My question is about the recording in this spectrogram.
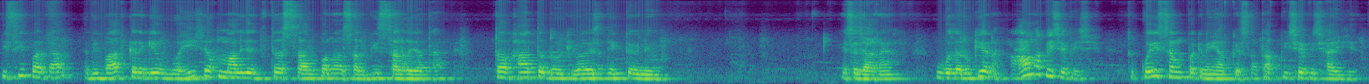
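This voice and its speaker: Male physics tutor, high mellow voice, checks in with the class a lot. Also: normal speed, roomy sound, low-quality recording. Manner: explains with homely examples and keeps asking if students understand. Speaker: teacher. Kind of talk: physics lesson.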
